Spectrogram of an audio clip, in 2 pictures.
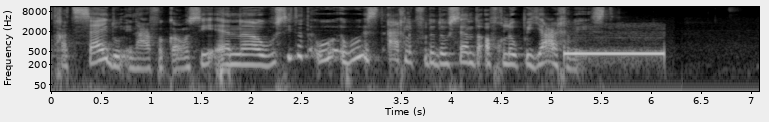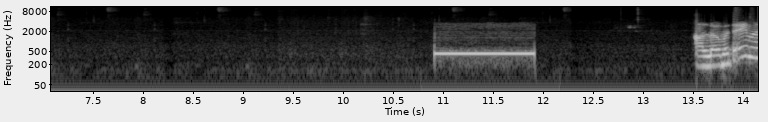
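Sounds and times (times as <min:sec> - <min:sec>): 
speech: 0:00.1 - 0:06.0, 0:13.6 - 0:14.1
telephone ringing tone while calling a teacher: 0:05.2 - 0:06.2, 0:10.9 - 0:12.0.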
